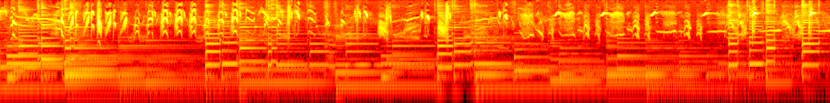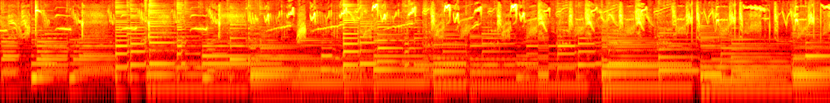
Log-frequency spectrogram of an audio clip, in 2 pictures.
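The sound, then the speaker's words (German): A common starling sings continuously, a busy stream of squeaky chirps, clicks and whistles, over a steady, tonal music-like background layer for the whole stretch. “Das war der Star.”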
